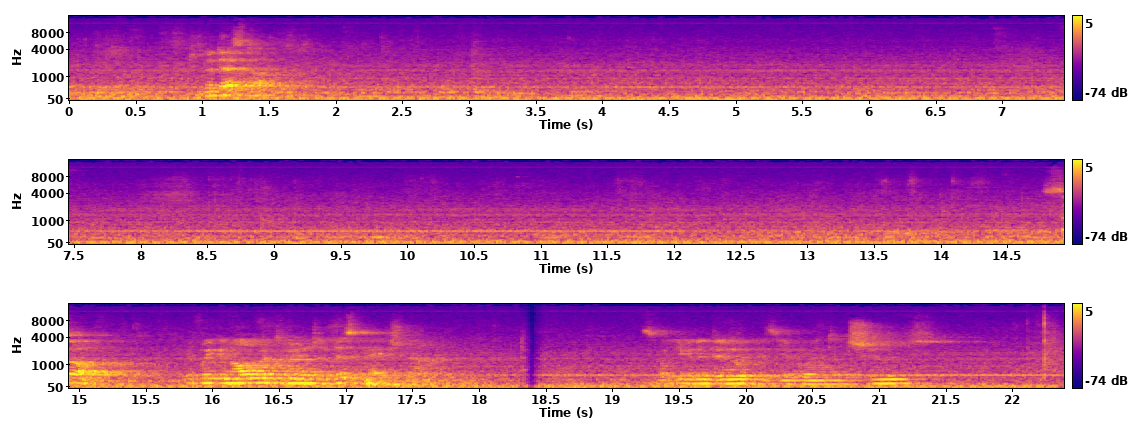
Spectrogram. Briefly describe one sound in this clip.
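A man speaks calmly over loudspeakers in a large echoing hall, in short bursts.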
